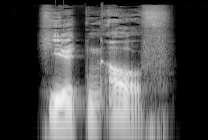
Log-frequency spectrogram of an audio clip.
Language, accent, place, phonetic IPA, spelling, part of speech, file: German, Germany, Berlin, [ˌhiːltn̩ ˈaʊ̯f], hielten auf, verb, De-hielten auf.ogg
- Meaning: inflection of aufhalten: 1. first/third-person plural preterite 2. first/third-person plural subjunctive II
